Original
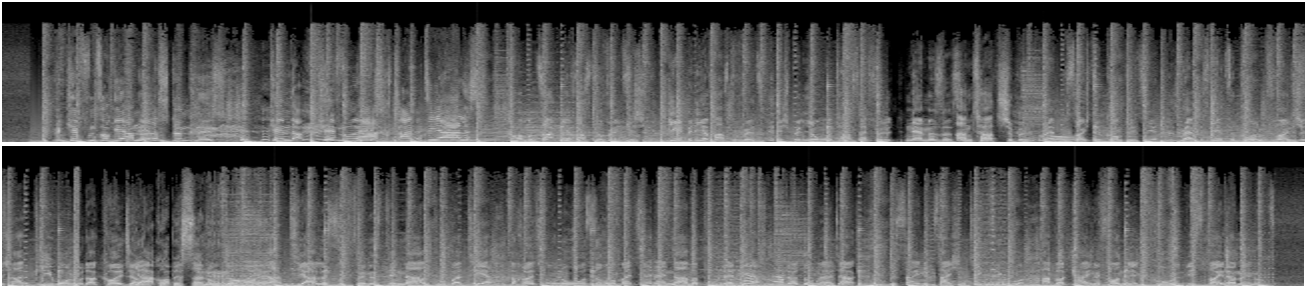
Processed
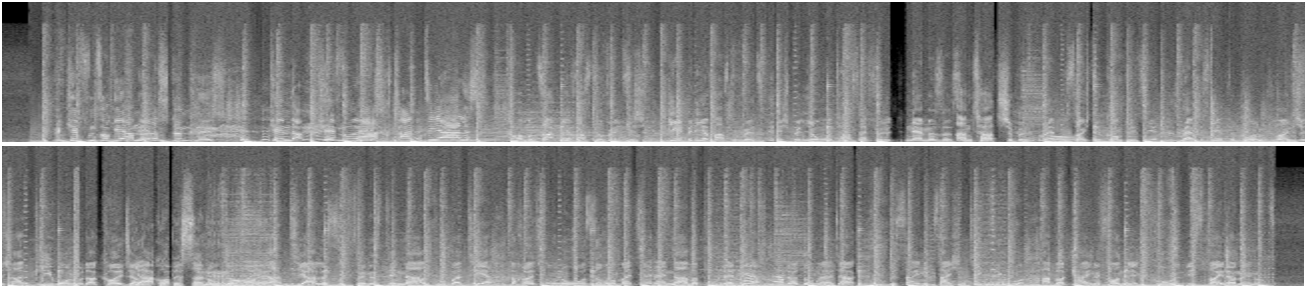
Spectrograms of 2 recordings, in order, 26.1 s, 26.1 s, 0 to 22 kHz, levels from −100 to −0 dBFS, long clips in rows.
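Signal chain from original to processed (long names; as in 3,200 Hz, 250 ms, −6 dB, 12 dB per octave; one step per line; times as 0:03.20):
0:12.09–0:12.82: low-pass filter 5,200 Hz 12 dB per octave
in parallel at −8 dB: bit reduction 6 bits
on the sum: level +7.5 dB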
